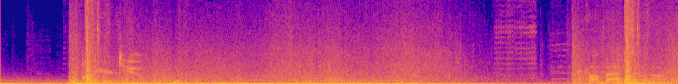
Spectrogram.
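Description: Depth charges bursting underwater in Destroyer: The U-Boat Hunter, heavy muffled booms and rumbling surges of churned water, loud and close, with a couple of sharp blasts rising over a continuous low roar.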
